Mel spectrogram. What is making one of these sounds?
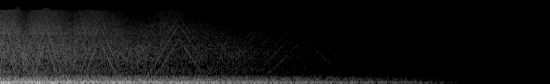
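Fireworks rumble and crackle, slowly fading away.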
